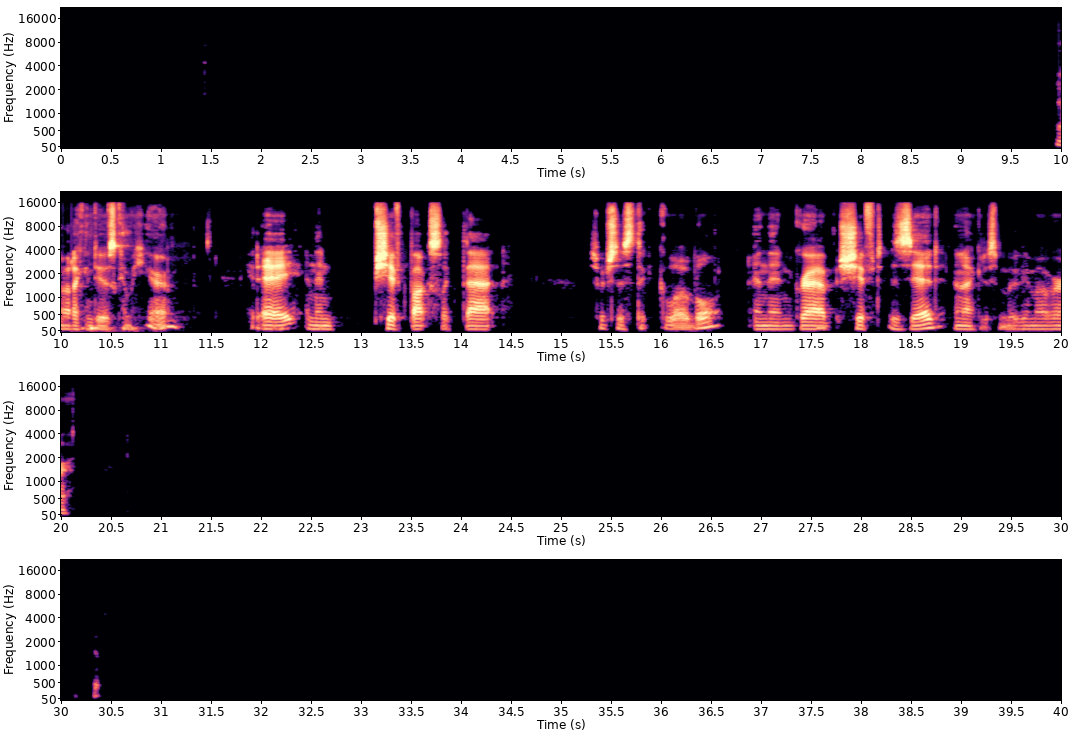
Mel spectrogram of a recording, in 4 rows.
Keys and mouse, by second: 2.0 middle click, 2.9 click, 3.2 x, 4.3-9.9 drag, 10.3 shift+click, 10.8 click, 11.3 a, 11.6 shift+click, 11.9 b, 13.5 shift+click, 14.0 click, 15.0 click, 16.2 middle click, 16.4 g, 20.5-24.6 drag, 25.0 g, 26.9-33.9 drag, 34.4 g, 36.4-40.0 drag.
